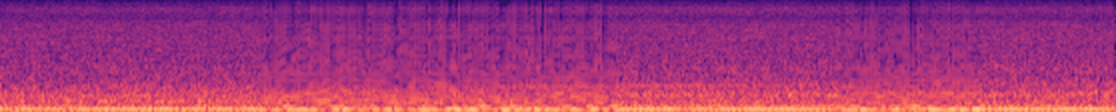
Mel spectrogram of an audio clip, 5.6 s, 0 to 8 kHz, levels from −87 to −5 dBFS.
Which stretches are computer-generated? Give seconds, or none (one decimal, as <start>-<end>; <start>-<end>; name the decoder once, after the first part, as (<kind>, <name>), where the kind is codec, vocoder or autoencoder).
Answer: 1.3-3.1 (vocoder, BigVGAN v2); 4.2-4.9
